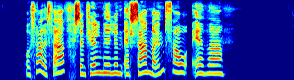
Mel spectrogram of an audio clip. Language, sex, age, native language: Icelandic, female, 50-59, Icelandic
